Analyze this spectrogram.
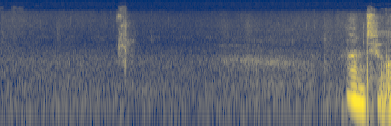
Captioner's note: lips smack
